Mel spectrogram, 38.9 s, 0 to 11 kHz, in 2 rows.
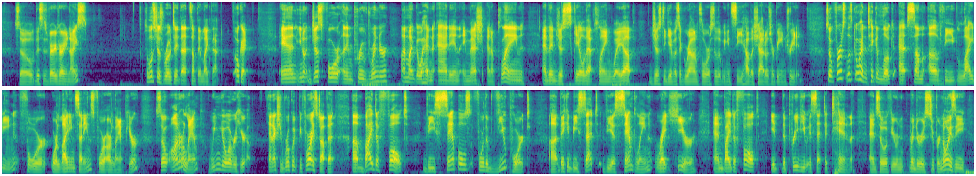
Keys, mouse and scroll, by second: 1.0 right click, 1.5 shift+middle click, 2.4 r, 3.7 click, 4.7 shift+middle click, 5.8 scroll down 2, 7.5 shift+a, 10.4 shift+a, 11.9 s, 17.8 scroll up 1, 18.6 KP_1, 19.1 scroll up 1, 19.1 KP_1, 21.9 right click, 31.6 click, 37.5 ctrl+click.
